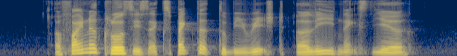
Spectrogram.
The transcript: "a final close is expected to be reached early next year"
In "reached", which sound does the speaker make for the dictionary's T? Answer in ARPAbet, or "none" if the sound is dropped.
T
